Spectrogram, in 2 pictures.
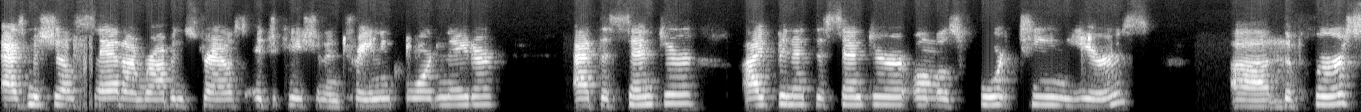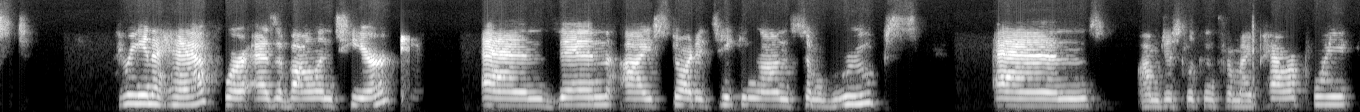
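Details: Adult woman speaking; normal speech.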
